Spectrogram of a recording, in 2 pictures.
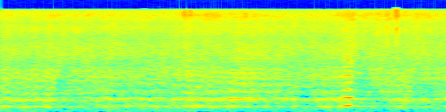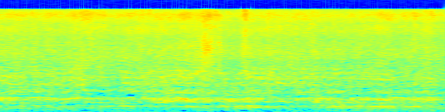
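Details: Continuous wing hum of honey bees flying out in mild February weather, low and steady with a faint higher overtone, and a single close pass near the middle briefly louder.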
